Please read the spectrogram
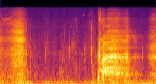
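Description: A man breathing close to the microphone: a short breath at the start and a longer, louder one about a second and a half in, over a steady low rumble.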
